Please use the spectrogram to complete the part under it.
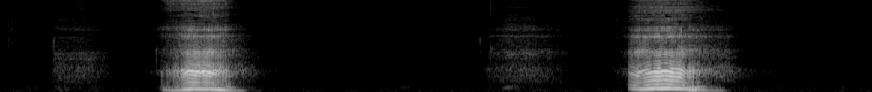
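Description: A cat meows loudly up close.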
